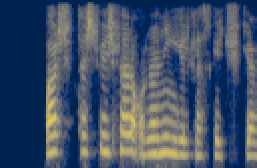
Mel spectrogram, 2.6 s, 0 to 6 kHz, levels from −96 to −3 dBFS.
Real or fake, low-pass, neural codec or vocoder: fake; 5.4 kHz; vocoder, 22.05 kHz, 80 mel bands, WaveNeXt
